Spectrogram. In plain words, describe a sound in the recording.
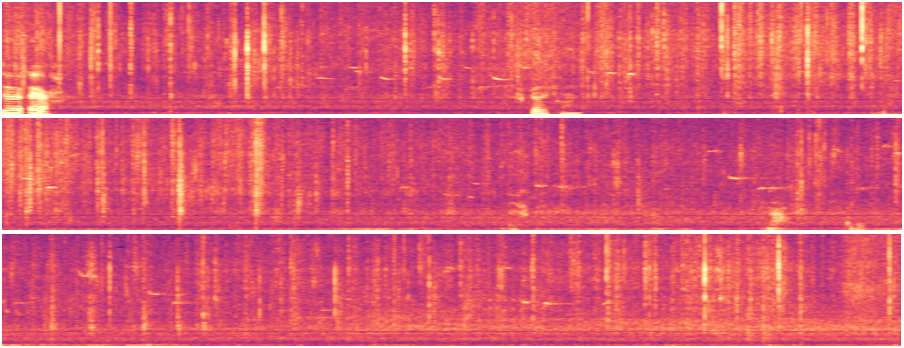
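A horse's hooves thud softly on sand at a trot, some way off.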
